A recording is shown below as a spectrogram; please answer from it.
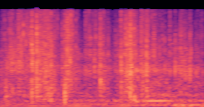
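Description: Clear plastic packaging crinkling and rustling as a bag of loose crystal rhinestones is handled and picked open, with many small irregular clicks.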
